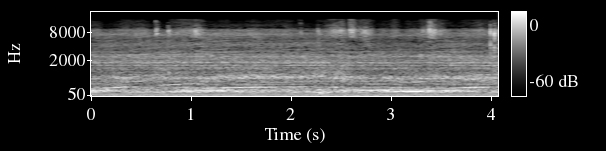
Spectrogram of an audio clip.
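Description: In Forza, a 1,500hp Tokyo Drift Mustang engine holds a steady loud drone with rising and falling pitch sweeps as it revs and changes speed, with no talk over it.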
